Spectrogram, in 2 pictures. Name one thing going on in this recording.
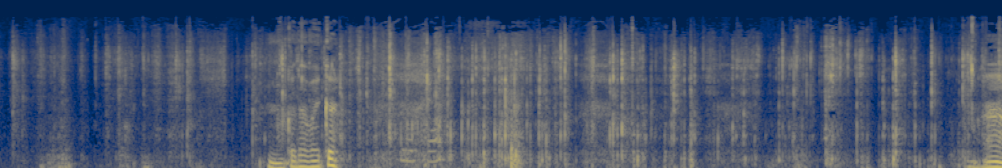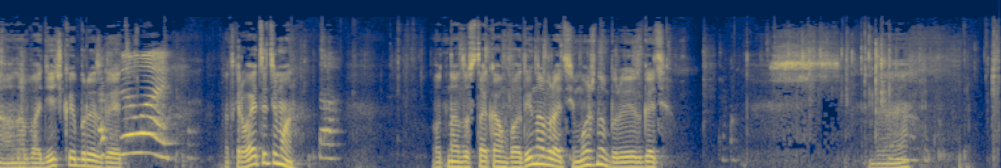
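A plastic wrapper crinkles and rustles in hands close by.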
